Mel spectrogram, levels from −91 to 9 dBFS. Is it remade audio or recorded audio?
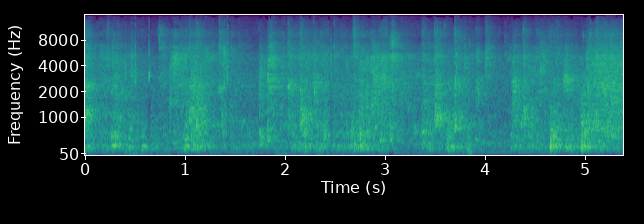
recorded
